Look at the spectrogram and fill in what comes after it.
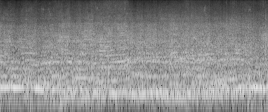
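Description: Engines of several unlimited banger-racing cars running hard together, a loud, steady mix of engine notes at slightly shifting pitches.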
